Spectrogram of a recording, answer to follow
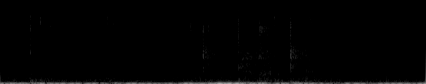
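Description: Computer keyboard typing: irregular keystrokes, busiest and loudest about two seconds in.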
